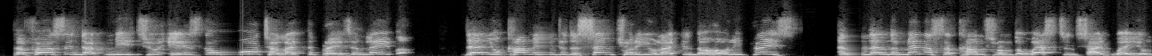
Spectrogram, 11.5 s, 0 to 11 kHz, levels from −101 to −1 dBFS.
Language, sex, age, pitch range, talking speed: English, male, 60-79, 240-315 Hz, 185 wpm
